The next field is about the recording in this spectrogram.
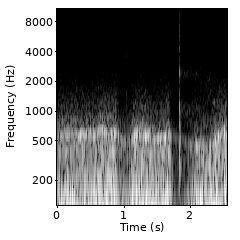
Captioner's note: whistling, forlorn wind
